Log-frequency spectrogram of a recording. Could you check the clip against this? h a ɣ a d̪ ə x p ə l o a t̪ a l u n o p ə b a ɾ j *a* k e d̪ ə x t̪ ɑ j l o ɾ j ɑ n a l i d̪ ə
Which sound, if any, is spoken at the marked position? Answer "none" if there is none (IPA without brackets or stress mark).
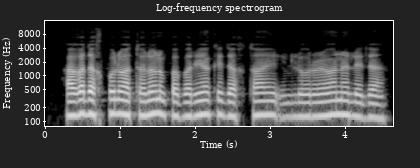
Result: ɑ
